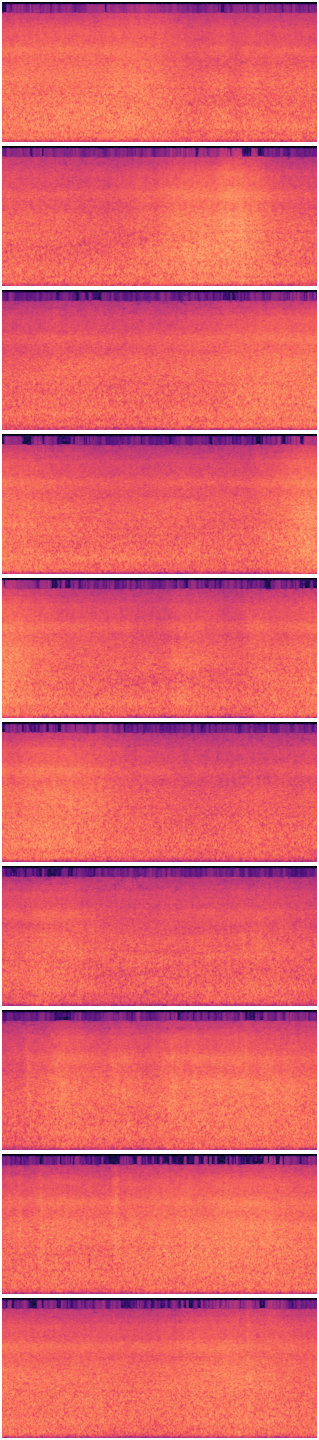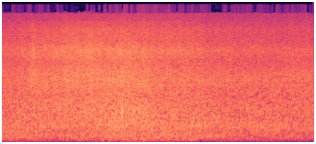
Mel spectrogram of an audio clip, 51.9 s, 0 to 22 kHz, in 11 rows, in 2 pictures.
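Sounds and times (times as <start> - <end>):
ocean waves breaking: 0.0 - 51.9.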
